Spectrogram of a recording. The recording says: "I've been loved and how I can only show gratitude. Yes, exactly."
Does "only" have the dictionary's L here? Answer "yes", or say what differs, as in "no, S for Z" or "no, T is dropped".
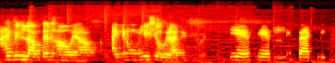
yes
